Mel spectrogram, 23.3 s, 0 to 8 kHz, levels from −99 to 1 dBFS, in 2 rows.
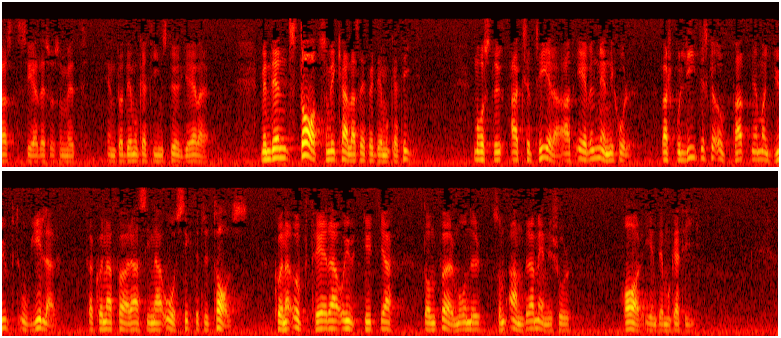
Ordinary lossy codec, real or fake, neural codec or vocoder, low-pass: MP3, 24 kbps; real; none; 7.2 kHz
